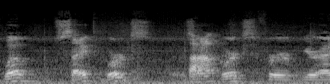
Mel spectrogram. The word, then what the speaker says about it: Scythe: Yeah, S-I-S-C-Y-T-H-E, right? – Yeah, just like the... – Oh, Scythe. – Scythe, yeah.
